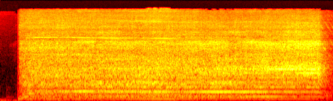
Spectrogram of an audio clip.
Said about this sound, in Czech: A můžeme rozmixovat. Ponorným mixérem. Ponorným mixérem. Do hladka, dobře.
